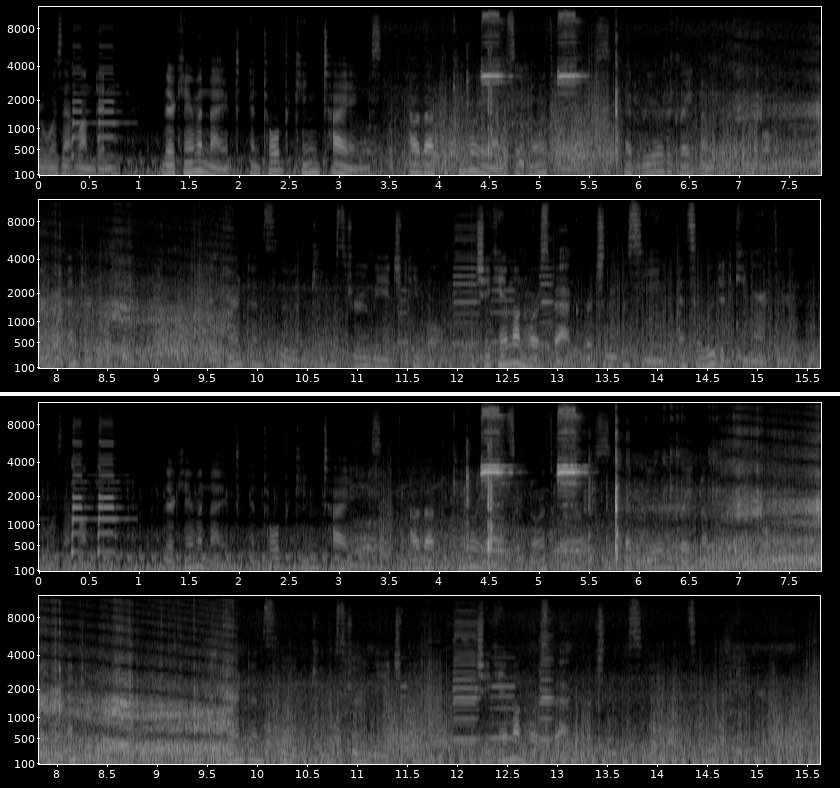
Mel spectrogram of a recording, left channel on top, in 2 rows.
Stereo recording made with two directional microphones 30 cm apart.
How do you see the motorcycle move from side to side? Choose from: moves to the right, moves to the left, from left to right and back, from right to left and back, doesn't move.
doesn't move.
